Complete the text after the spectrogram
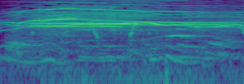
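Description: High-pitched screaming rings out continuously for a couple of seconds, loud and piercing, with several shrill voices layered together, echoing in a school corridor outside a classroom.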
